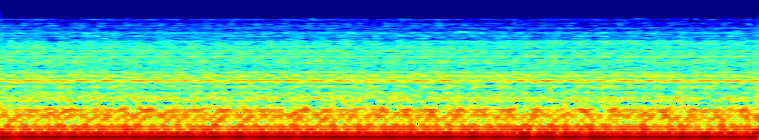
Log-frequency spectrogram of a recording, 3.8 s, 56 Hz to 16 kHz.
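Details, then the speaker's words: Ford bought at auction that was sold as dead but starts, smoking and shaking: deep, heavy idle with a low thumping pulse about four a second; rough idle. "you know what the problem with the engine it's smoky smoky and shaking 100% scum"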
